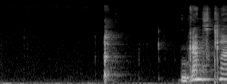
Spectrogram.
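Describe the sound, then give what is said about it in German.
A small, brief burp sounds, followed a moment later by a louder, voiced throaty sound. “Ich muss, glaube ich, rülpsen.”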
